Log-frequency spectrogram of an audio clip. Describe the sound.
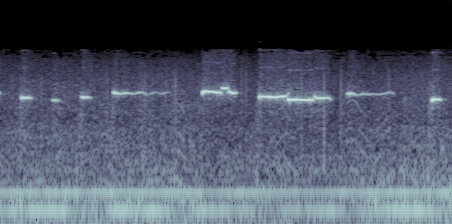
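A whistler whistles a bouncy, melodic tune on a quiz program, in short phrases of clear sustained notes, fairly loud, over a steady low hum in the background.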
